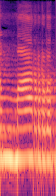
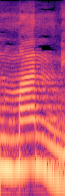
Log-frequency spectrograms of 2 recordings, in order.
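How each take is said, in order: First: The n disappears and becomes an r sound. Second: A clear n sound is pronounced. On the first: The speaker calls it right. "Jadi bacanya mar teman-teman" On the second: The speaker calls it wrong. "Jadi jangan man ya"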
